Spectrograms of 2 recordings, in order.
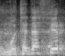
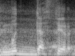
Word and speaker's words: muddaththir: So instead of mutadaththir, it's muddaththir, and the letters get pushed together to make it easier for pronunciation and so forth.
